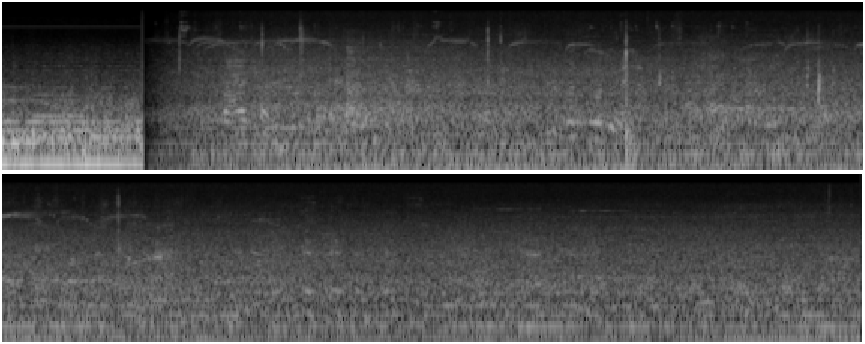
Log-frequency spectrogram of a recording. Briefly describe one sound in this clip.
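A group of men talk quietly outdoors at a distance.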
